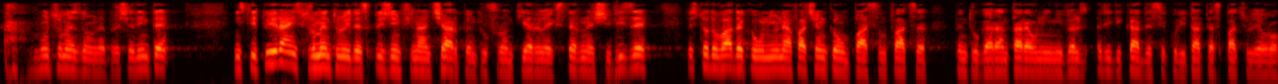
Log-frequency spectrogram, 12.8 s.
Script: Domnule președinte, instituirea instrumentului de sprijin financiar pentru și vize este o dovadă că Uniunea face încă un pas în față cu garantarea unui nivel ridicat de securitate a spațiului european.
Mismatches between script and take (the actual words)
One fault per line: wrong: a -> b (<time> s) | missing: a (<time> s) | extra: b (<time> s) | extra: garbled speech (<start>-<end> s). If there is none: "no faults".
extra: frontierele externe (4.9 s)
wrong: cu -> pentru (9.5 s)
